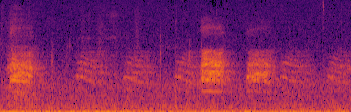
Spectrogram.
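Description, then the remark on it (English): Crows caw back and forth in a series of harsh, raspy calls spaced a second or two apart, some louder than others, over a steady low outdoor rumble. No one speaks. “Conversation between the crows there. Are they crows?”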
